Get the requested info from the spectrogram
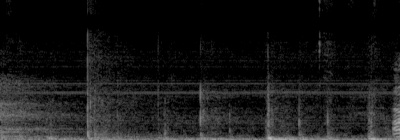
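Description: Sneaker footsteps on a hardwood gym floor: a few light taps, then two heavier thuds in the second half.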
